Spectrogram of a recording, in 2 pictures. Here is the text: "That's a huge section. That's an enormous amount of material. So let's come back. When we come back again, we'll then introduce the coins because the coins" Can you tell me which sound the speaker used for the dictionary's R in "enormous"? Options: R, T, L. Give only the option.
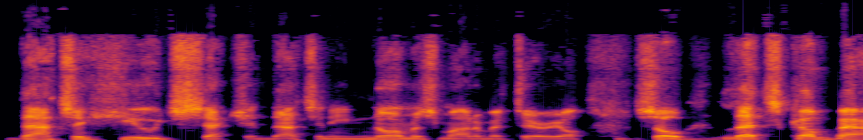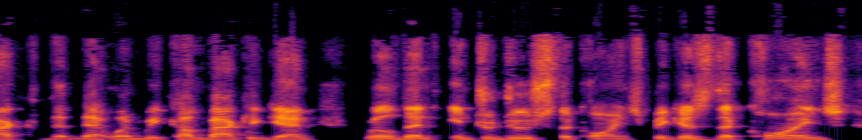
R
